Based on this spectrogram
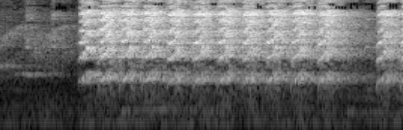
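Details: Budgerigar song for training magpie robins: a loud, buzzy, rasping chatter starting abruptly after a faint whistle and continuing with rapid pulsing for two seconds.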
